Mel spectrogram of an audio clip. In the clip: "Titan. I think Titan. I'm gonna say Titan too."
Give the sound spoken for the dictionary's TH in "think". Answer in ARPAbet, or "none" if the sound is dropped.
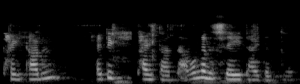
T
